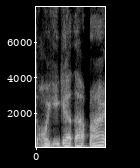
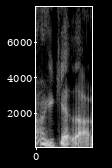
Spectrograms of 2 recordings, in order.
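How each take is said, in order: First: Raised, soft mock-friendly surfer voice, slightly put on; imitating the surfer. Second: Much higher, softer mock-sweet voice; squeaky, fawning imitation of the guy; mocking the surfer. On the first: Photographer mimics a surfer asking for his shot, lightly put-on voice. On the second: Photographer mocks a surfer fishing for his photo, high mock-sweet voice. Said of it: "he just was like".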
